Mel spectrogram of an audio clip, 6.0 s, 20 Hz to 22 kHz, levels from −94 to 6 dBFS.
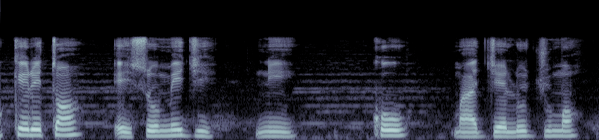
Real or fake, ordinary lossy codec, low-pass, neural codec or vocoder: real; none; 7.2 kHz; none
